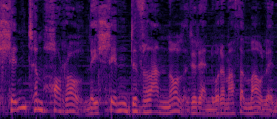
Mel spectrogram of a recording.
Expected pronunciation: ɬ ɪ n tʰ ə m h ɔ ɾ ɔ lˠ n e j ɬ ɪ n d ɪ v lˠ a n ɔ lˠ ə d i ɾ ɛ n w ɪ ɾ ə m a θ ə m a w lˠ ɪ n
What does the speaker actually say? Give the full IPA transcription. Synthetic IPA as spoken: ɬ ɪ n tʰ ə m h ɔ ɾ ɔ lˠ n e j ɬ ɪ n d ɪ v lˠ a n ɔ lˠ ə d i ɾ ɛ n w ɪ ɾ ə m a θ ə m a w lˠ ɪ n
